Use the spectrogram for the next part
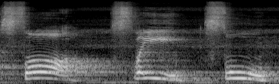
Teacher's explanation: Makhrijul huruf shad itu di ujung di ujung lidah antara gigi atas dan bawah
